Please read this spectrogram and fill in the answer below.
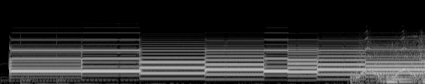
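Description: Instrumental music starting from silence: a synthesizer plays a series of held chords that change every half second or so. About three and a half seconds in, a fuller backing joins.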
